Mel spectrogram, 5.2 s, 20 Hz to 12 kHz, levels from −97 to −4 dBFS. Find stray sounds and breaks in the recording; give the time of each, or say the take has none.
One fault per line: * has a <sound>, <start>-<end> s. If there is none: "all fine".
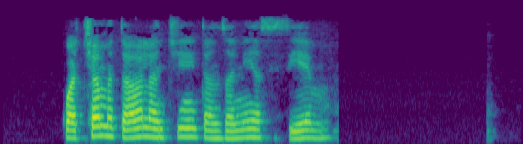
all fine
